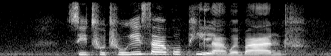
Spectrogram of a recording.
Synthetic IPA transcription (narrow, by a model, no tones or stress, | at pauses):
sitʰutʰuk̬isak̬upʰilak̬wɛɓaːntʼu̥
